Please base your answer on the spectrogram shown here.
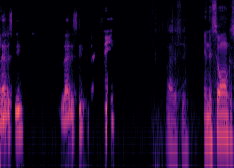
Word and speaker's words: Ledisi: How do you pronounce her name? Ledisi.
